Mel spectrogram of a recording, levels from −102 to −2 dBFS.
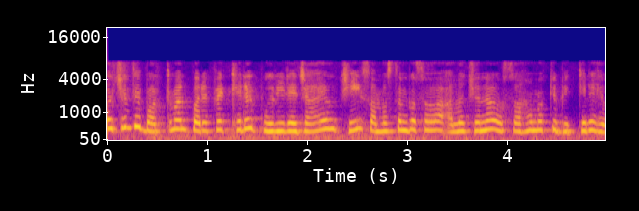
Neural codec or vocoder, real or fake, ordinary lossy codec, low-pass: codec, 16 kHz, 1.1 kbps, Voila-Tokenizer; fake; none; 7.2 kHz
